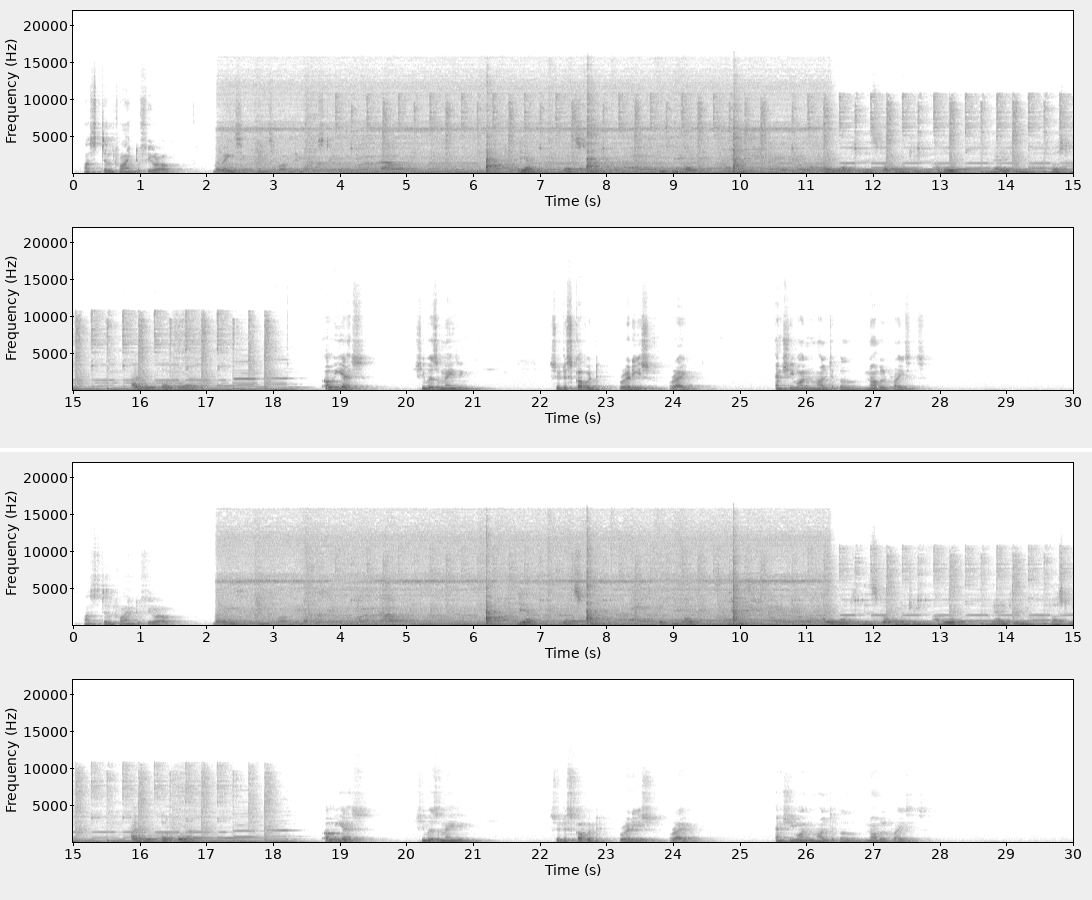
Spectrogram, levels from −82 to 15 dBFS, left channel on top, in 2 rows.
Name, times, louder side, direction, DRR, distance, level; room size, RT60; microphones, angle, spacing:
voice 1, 0.2-1.5 2.1-3.9 18.7-19.4 20.1-21.0 22.2-22.9 23.2-24.3 25.5-27.7, left 1 dB, 50° left, 7 dB, 1.4 m, -34 dB
sound 1, 2.1-11.4, right 1 dB, 40° right, 2.8 m, -34 dB
sound 2, 3.9-18.2, equal, 15° left, 2.3 m, -37 dB
voice 2, 6.6-7.0 7.3-8.0 8.8-10.3 11.2-13.4 13.7-15.1 15.8-16.9, right 1 dB, 85° right, -3 dB, 6.4 m, -32 dB
21.5 x 9.9 x 3.3 m, 0.80 s
head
